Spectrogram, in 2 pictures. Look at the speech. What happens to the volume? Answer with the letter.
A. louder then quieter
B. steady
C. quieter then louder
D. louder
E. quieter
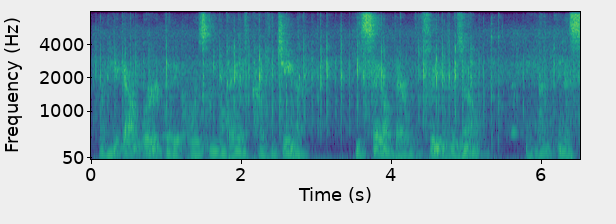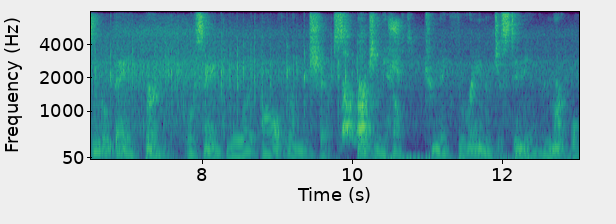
B.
